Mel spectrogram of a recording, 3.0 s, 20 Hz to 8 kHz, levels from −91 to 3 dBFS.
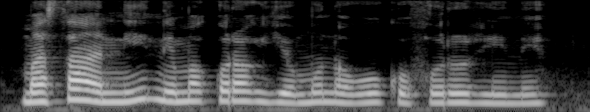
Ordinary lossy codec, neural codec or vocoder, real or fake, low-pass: none; none; real; none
